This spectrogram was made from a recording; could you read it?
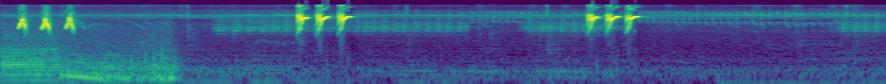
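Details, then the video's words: Cinereous tit (gelatik batu) recording used as a lure call for other cinereous tits: sharp, high, clipped three-note bursts about every three seconds over a steady high hum, with a brief low rumble at the start. "suara gelatik Gacor pagi siang sore pancingan khusus gelatik batu"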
